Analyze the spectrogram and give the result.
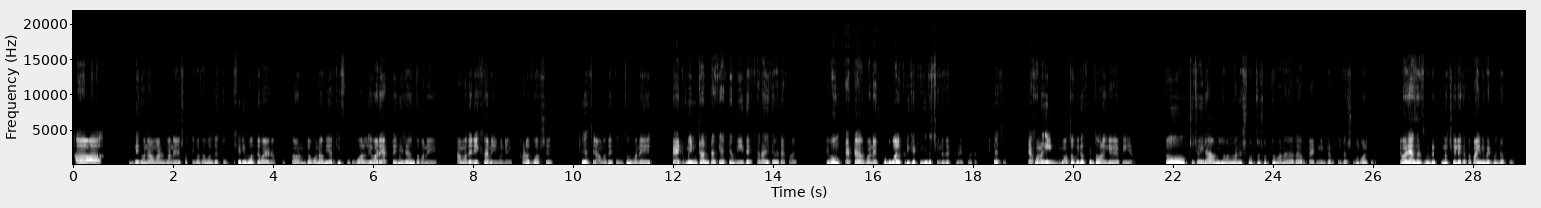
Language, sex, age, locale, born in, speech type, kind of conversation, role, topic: Bengali, male, 18-19, bn-IN, India, conversation, unstructured, none, তুমি কোন ধরনের খেলাধুলায় সবচেয়ে বেশি আনন্দ পাও?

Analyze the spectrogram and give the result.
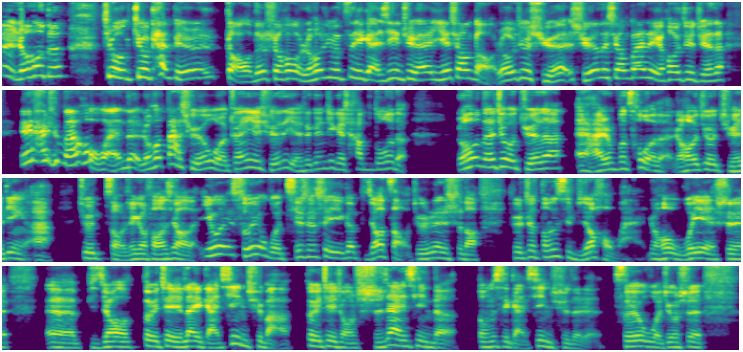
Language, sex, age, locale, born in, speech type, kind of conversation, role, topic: Chinese, male, 20-24, zh-CN, China, conversation, podcast, guest, 转行时你学到的最重要的一课是什么？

